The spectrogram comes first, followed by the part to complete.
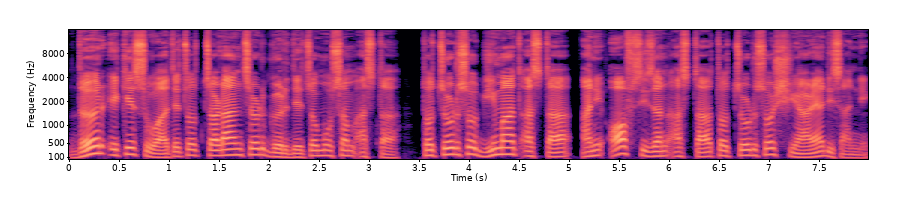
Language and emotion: Goan Konkani, neutral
